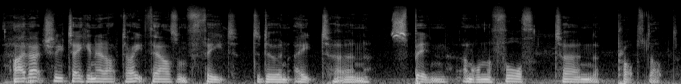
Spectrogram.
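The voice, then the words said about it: British accent. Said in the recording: “I'm assuming you're British. You've got an accent.”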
